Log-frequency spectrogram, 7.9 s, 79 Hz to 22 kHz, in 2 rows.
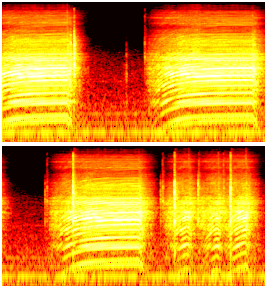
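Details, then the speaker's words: Modified Stryfe Nerf blaster, rewired with 16awg wire, 15A snap microswitch and two MTB Rhino 130 motors with motor braking, on stock alkalines: flywheel whine climbs to a steady high pitch, then cuts off almost instantly; braking works, normal. "So I hope you can hear how short that rev downtime is, which for this kind of a sleeper modification is going to be really nice because you'll be able to run around and then go back to silent mode pretty quickly."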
